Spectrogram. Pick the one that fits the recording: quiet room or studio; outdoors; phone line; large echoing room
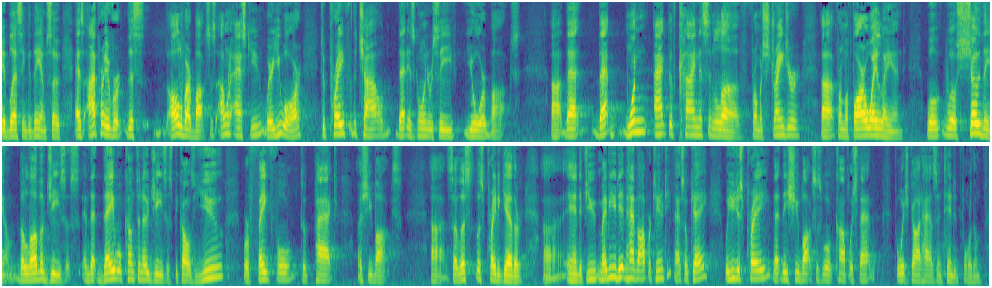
large echoing room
